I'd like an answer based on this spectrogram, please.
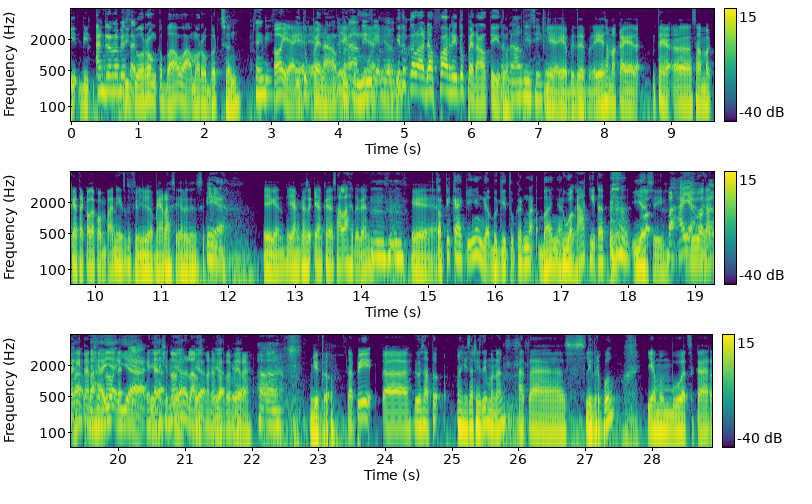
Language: Indonesian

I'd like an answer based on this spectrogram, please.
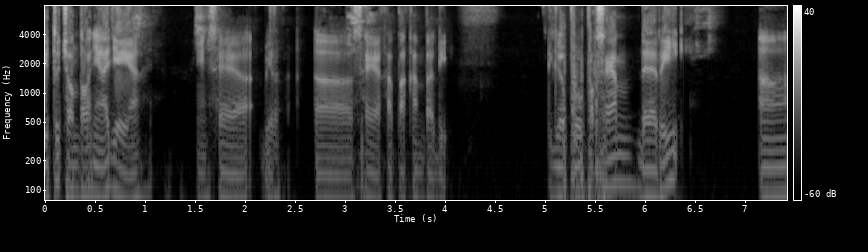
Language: Indonesian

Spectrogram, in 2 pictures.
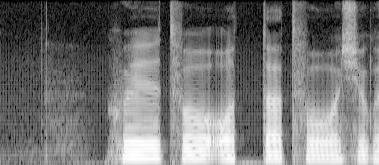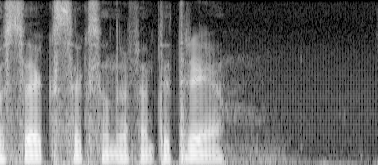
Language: Swedish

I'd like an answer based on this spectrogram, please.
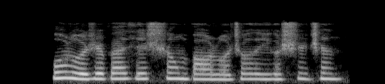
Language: Chinese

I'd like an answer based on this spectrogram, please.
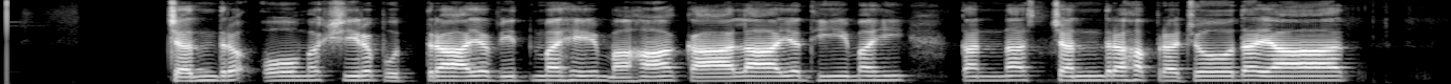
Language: Sanskrit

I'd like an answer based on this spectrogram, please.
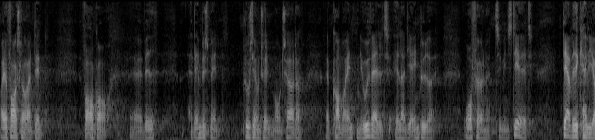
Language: Danish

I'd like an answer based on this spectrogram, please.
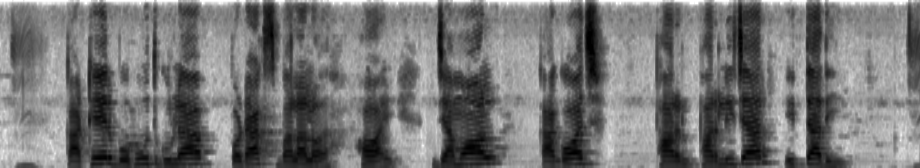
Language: Bangla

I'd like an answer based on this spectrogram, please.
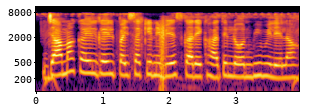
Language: Bhojpuri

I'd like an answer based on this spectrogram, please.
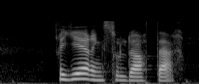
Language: Norwegian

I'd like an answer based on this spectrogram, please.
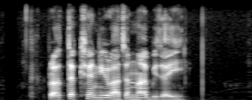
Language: Nepali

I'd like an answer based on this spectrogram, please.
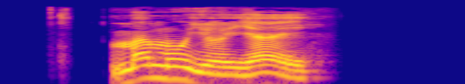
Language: Mokpwe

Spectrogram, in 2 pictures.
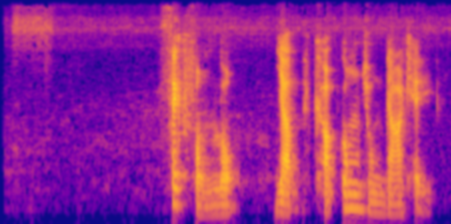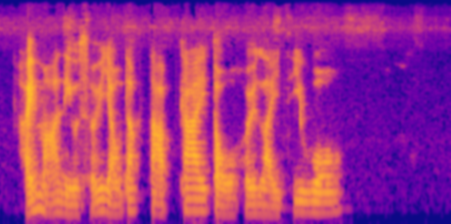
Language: Cantonese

